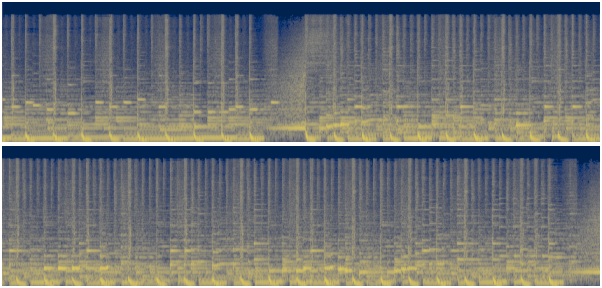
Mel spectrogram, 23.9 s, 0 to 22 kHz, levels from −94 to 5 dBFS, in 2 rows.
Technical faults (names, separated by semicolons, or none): none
